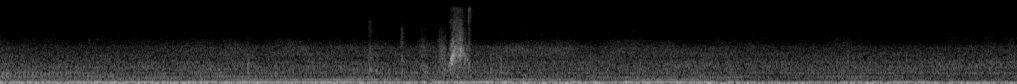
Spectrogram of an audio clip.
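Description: Steady low wind rumble on the microphone with a faint engine-like hum, and one brief whoosh about four and a half seconds in as the Dyneema rope sling is whipped through its release.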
